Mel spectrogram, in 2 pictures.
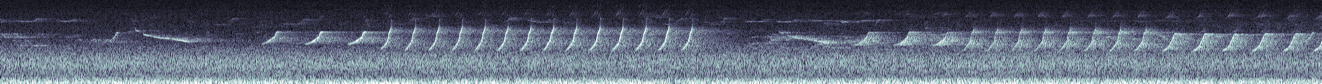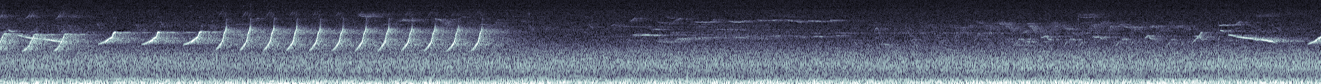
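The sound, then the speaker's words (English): Two male northern cardinals sing loudly, giving repeated bursts of rapid, sharp whistled notes in several long bouts separated by short pauses. The song fades to quieter stretches near the end over a steady low hiss. “It's a very loud northern cardinal.”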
